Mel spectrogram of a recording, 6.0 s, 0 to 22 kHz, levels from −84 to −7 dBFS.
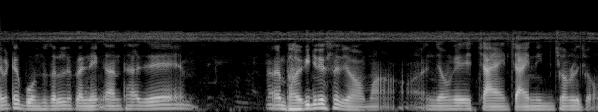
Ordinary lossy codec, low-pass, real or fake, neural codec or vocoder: none; 7.2 kHz; fake; autoencoder, 48 kHz, 128 numbers a frame, DAC-VAE, trained on Japanese speech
